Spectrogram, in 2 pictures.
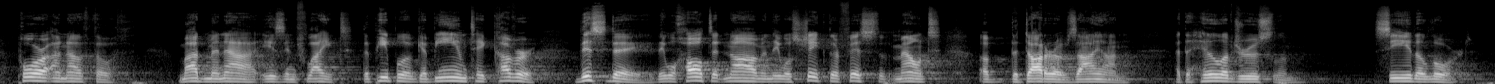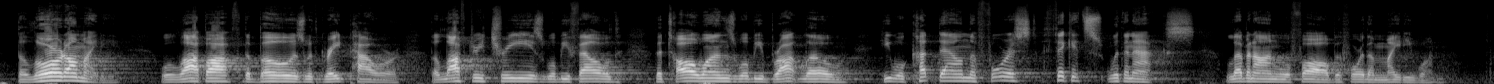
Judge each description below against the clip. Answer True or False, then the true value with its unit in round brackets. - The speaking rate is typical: True (165 wpm)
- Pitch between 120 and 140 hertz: True (135 Hz)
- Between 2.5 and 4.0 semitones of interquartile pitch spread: True (3.5 semitones)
